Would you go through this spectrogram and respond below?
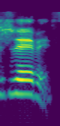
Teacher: tienen esa pronunciación de la doble L aún, no la mezclan con la Y. Y aún así no en todas las personas. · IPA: [ʎ]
